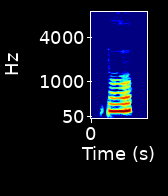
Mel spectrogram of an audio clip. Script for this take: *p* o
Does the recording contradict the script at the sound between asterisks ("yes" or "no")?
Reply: no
